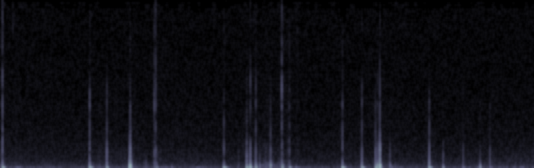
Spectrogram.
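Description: Long nails scratch a small, flat woven wicker/rattan clutch pouch held in both hands. The result is a quiet, uneven series of short, dry scratches and ticks, mostly low with faint bright edges, each dying away almost instantly.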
